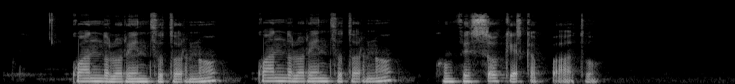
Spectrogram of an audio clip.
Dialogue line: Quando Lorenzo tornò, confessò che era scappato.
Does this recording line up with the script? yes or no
no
